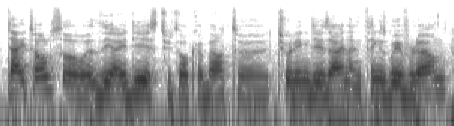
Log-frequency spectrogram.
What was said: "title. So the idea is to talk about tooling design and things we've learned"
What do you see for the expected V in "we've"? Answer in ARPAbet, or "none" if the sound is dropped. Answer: V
